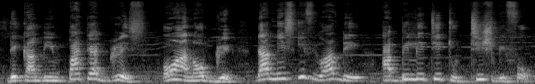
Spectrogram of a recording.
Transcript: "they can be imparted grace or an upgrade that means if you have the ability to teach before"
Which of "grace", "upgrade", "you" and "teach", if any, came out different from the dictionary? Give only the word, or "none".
teach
